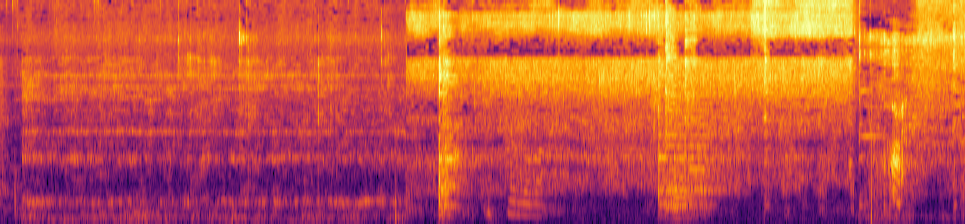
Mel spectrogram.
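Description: Food frying in hot oil in a metal wok over a wood fire. About four seconds in there is a metal clank, then a loud steady sizzle, with a metal spatula scraping and stirring in the pan.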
